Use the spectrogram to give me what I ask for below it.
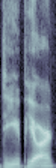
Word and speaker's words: DUPR: And DUPR dynamic universal pickle ball rating. I mean it's basically become the global standard. It rhymes with super which is kind of catchy, right?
